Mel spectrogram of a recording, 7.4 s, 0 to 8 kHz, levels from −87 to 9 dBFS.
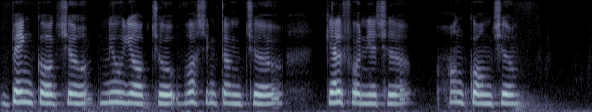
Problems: none marked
